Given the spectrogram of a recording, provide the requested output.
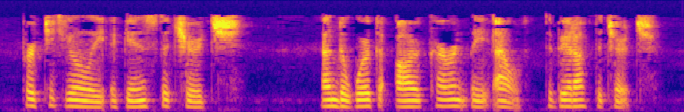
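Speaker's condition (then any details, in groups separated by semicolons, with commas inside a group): No condition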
